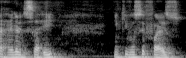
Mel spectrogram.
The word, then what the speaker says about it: Sarrus: Isso é conhecido como a regra de Sarri. A forma de escrever é regra de Sarrus, mas a pronúncia é Sarri, ele era francês.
